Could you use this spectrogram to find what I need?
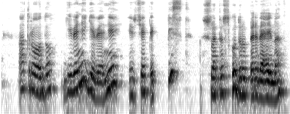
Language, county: Lithuanian, Tauragė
